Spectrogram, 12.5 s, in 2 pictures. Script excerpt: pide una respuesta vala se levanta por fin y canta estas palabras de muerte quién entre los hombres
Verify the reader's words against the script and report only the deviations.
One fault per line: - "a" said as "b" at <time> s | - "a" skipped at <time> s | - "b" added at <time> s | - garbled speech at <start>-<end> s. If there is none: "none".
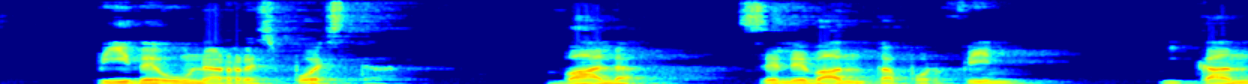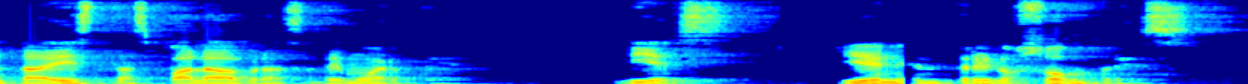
none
